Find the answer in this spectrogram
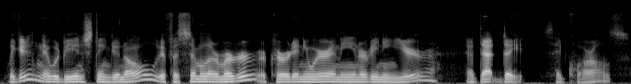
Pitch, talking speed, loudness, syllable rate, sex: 130 Hz, 210 wpm, -19 LUFS, 6.6 syllables/s, male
